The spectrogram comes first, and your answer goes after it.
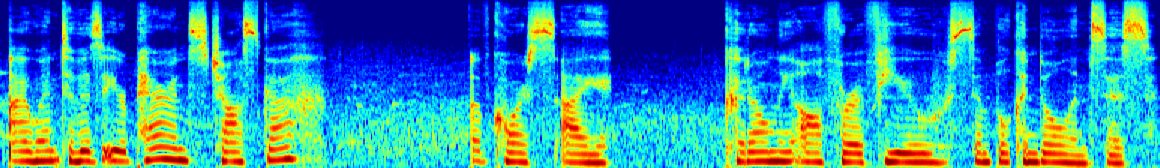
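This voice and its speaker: A woman voicing a calm compassionate leader. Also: mid-range voice, measured pace, background noise, lightly acted. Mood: composed. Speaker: ruler addressing her people. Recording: with loud game music.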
